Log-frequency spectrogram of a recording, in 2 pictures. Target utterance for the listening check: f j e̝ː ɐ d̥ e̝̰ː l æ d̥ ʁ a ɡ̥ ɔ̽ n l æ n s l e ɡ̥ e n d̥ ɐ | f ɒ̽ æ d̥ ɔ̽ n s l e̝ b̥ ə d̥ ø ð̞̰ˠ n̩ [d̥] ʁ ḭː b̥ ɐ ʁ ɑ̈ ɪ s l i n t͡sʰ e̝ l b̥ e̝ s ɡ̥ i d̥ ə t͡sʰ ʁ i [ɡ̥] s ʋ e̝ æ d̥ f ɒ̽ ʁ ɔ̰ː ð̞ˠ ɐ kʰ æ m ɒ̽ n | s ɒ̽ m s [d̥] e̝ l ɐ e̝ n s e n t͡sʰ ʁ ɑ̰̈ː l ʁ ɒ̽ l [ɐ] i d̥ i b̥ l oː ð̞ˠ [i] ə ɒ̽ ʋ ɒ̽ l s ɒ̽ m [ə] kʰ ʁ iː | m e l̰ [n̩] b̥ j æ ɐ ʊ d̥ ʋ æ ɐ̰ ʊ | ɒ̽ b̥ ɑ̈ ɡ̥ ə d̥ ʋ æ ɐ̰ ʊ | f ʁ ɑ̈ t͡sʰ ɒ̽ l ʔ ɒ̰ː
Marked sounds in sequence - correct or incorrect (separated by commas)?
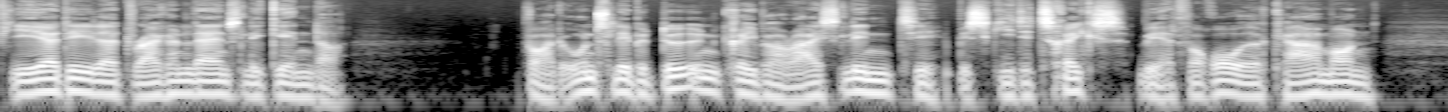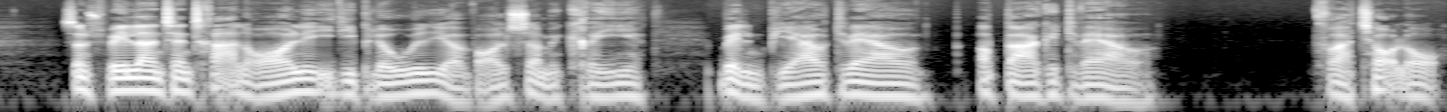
incorrect, correct, incorrect, incorrect, correct, correct, incorrect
